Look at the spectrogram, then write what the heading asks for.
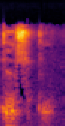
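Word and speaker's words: Cozco: Le mencioné el caso de Garcilaso, que escribe efectivamente Cusco con Z, pero no Cusco, sino Cosco.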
